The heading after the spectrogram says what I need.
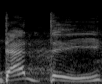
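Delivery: put-on "daddy" called out in a British accent. Recalling hearing him call out from somewhere, British accent on 'Daddy'. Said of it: "he says my name with a British accent".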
